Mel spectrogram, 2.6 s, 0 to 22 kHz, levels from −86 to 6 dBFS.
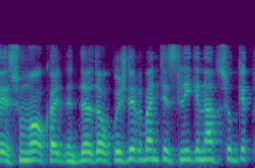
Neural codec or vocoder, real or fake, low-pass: codec, 16 kHz, 0.8 kbps, ZipCodec; fake; 7.2 kHz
